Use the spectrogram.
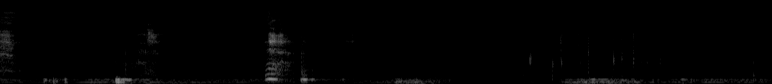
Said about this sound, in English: Oh, God, hiccups.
